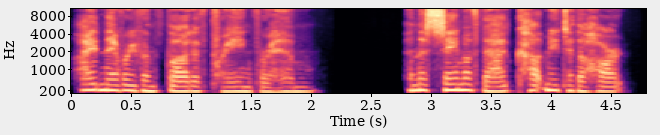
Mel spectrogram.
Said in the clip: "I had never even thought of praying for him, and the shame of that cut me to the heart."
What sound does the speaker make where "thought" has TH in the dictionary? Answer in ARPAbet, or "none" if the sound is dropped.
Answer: TH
